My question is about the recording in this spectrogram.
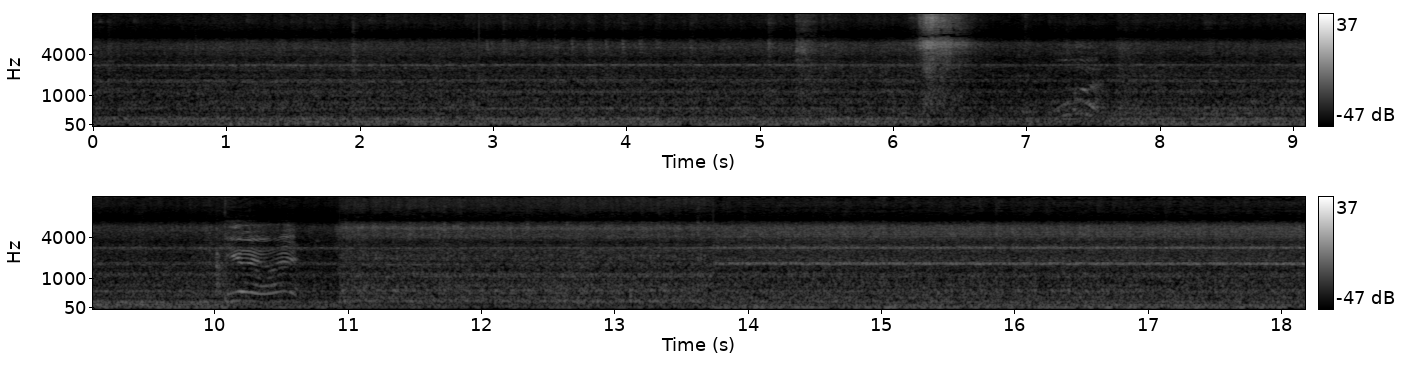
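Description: Steady machine drone of a plate-moulding press and its running motor, with short snatches of a voice about seven and ten seconds in. A thin steady high tone joins the drone about fourteen seconds in.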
